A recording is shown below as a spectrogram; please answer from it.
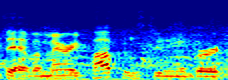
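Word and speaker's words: Dooney & Bourke: So we got a new arrival, Dooney and Burke.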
